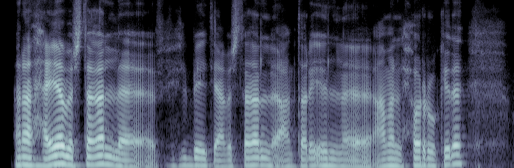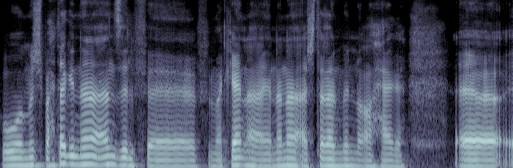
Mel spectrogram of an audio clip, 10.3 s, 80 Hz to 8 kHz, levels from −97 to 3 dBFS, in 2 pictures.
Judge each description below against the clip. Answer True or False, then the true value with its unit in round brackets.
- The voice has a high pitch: False (120 Hz)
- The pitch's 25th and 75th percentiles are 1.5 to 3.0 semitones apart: True (2.7 semitones)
